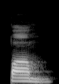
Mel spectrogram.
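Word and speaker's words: palm: पाम पी ए एल एम पाम इसमें नहीं है। एल साइलेंट है।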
